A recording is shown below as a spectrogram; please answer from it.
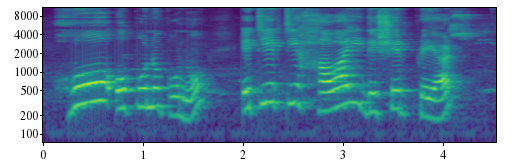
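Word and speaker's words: Hoʻoponopono: বলি হিলিং টেকনিকটার নাম হো ওপন পোনো অনেকেই এটাকে সঠিকভাবে উচ্চারণ করেন না তাই আবারো বলি হো ওপন পোনো এটি একটি হাওয়াই দেশের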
